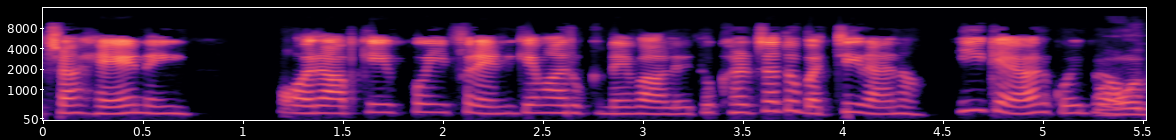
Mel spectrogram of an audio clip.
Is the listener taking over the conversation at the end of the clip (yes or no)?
yes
